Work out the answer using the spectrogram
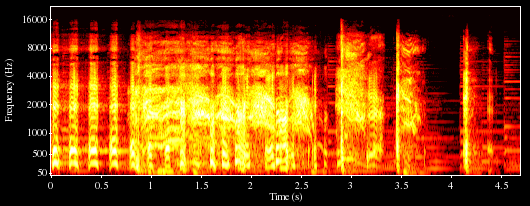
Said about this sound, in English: … just coughs, hard, hard coughs.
